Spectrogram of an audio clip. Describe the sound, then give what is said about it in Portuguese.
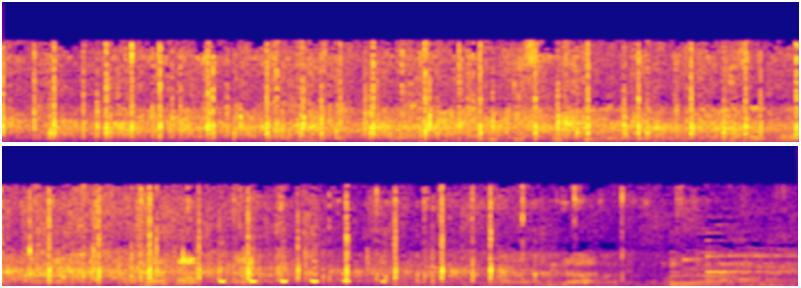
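A crowd applauds loudly and steadily, dense clapping with some cheering voices mixed in, lasting several seconds before thinning out near the end. “receba uma salva de palmas do povo da vela, vó!”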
